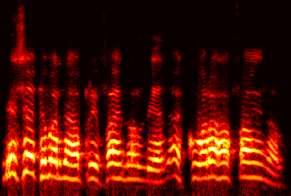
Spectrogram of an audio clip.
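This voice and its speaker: High-voiced Iraqi man lecturing. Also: racing, lo-fi sound. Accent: Iraqi Arabic. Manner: patient, explains step by step with rhetorical questions. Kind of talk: online university lecture. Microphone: computer microphone, online lecture.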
